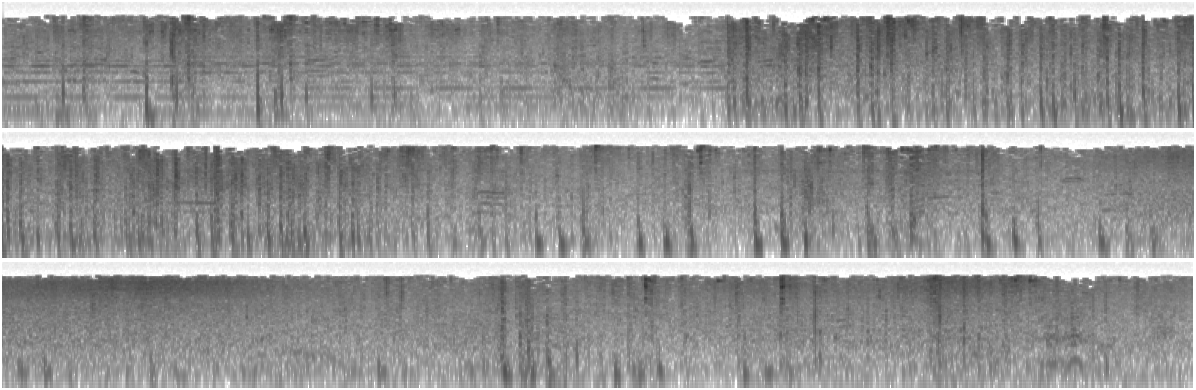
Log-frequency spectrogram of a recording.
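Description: Hooves clip-clop as a rider on horseback moves beside a huge line of people leaving a city on foot in a medieval setting, a loud, steady clatter of many rapid hoof beats lasting throughout.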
